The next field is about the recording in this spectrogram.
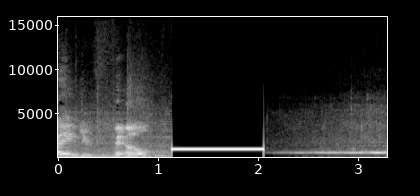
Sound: high pitched beeping noise; tranquil music begins

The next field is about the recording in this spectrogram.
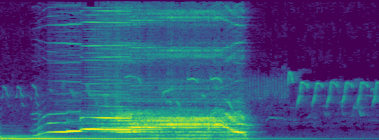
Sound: elk calling

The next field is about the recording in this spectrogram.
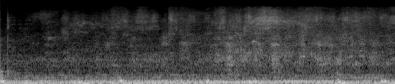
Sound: whispers

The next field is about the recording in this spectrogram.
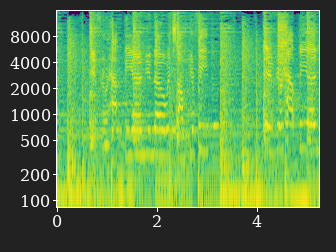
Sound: stomp stomp; stomp stomp

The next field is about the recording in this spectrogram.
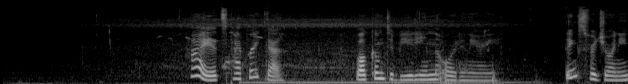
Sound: birds Chirping

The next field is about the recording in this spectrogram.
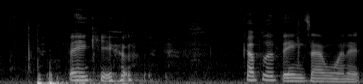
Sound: giggles

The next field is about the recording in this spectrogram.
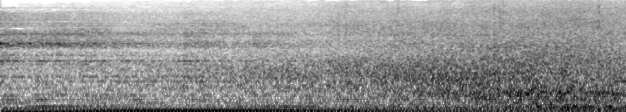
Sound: car driving

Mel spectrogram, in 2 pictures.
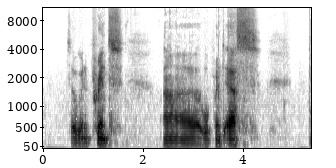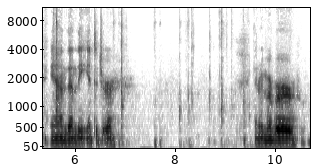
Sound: keyboard clicking

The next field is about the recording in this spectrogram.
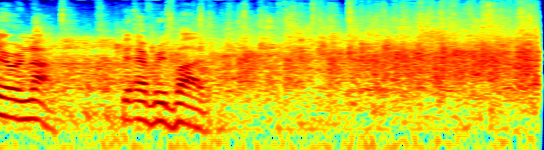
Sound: audience applause

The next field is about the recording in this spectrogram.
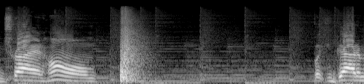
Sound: balloons pop

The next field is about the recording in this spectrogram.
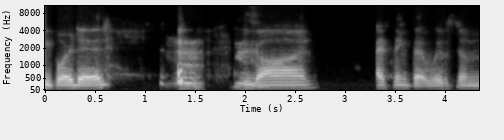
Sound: laughs

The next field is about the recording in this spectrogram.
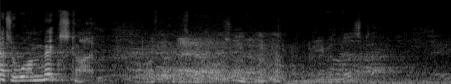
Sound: laughter in the crowd

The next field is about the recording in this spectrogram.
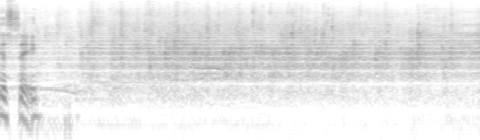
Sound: audience applauding

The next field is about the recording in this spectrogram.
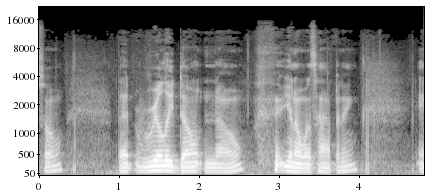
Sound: laughter

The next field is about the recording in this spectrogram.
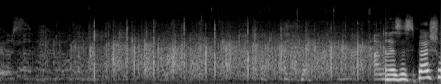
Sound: audience laughs and applauds

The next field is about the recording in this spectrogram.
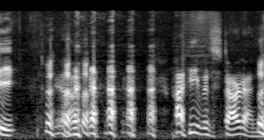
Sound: laughter

